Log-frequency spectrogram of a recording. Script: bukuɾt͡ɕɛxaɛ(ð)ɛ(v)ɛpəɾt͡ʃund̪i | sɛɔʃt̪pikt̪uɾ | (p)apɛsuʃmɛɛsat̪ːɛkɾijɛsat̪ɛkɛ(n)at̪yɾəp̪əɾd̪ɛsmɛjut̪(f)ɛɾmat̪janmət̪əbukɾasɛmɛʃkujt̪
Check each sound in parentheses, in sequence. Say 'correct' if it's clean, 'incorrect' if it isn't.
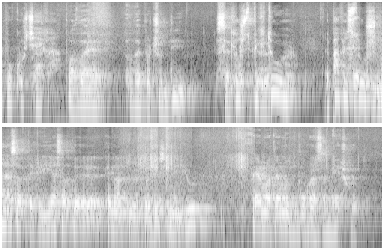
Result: correct, incorrect: ð, correct, correct, correct

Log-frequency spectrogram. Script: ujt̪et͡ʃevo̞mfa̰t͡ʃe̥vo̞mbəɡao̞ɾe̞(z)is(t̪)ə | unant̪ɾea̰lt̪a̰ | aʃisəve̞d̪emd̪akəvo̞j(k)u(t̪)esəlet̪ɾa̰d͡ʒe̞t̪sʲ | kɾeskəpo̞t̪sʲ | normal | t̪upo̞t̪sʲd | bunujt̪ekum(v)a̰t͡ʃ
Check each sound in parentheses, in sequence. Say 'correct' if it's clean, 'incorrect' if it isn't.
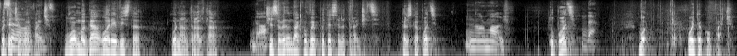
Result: incorrect: v, correct, incorrect: p, correct, incorrect: f

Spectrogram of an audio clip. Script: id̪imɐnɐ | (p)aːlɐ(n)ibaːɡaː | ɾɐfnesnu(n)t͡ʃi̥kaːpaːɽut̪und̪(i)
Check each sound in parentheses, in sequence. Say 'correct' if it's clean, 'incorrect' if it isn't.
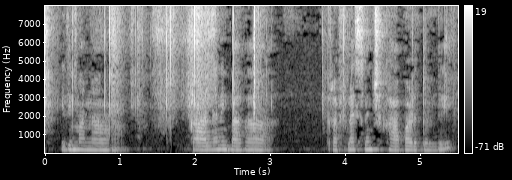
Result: incorrect: k, correct, incorrect: ɲ, correct

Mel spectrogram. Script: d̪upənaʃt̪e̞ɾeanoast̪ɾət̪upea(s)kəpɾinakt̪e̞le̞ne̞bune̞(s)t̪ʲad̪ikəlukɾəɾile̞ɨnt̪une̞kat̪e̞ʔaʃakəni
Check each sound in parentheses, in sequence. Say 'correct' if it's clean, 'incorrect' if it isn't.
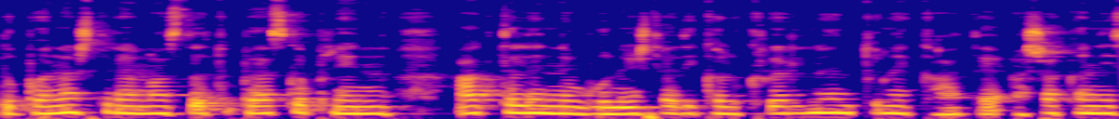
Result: correct, incorrect: ʃ

